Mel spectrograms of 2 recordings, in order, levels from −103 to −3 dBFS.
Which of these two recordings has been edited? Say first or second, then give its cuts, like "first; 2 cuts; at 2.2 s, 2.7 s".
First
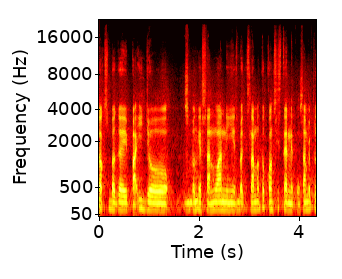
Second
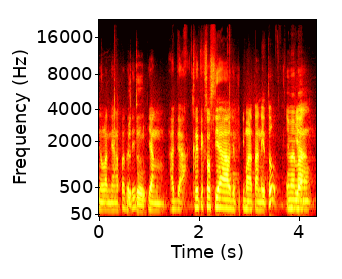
second; 2 cuts; at 0.9 s, 2.7 s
